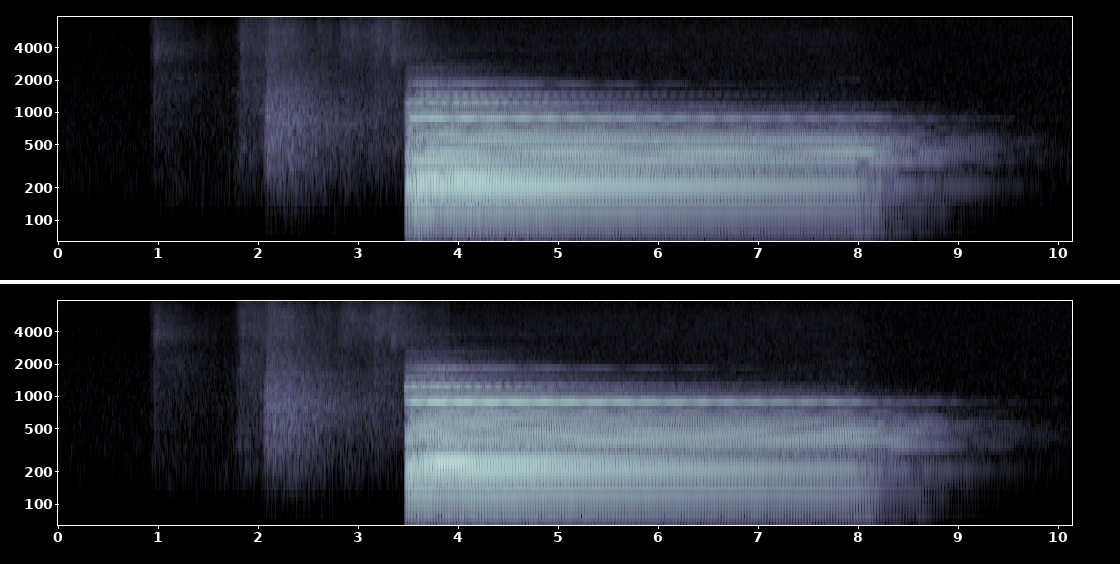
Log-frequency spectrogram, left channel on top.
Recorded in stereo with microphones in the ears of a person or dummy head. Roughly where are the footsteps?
Centre.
